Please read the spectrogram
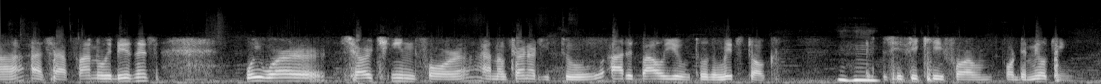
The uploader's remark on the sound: Joining via phone. On the phone.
